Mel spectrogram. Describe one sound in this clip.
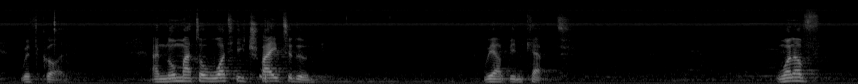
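A man speaks slowly and clearly into a headset microphone, with pauses between phrases.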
